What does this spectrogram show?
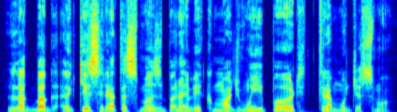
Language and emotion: Kashmiri, neutral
